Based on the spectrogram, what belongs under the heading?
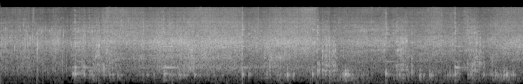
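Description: Potato chunks sizzling steadily in hot mustard oil in a metal kadai. From about a second in, a metal spatula scrapes and clicks against the pan as the potatoes are stirred.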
